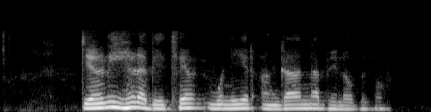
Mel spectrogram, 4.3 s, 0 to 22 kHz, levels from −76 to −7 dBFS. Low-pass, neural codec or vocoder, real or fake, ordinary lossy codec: 7.2 kHz; codec, 16 kHz, 1.1 kbps, Voila-Tokenizer; fake; AAC, 48 kbps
